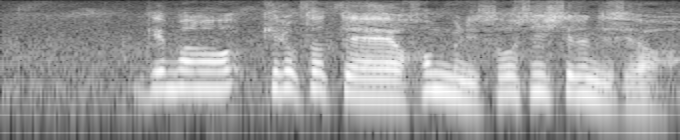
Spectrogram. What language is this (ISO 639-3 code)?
jpn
